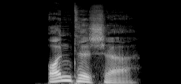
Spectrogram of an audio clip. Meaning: inflection of ontisch: 1. strong/mixed nominative masculine singular 2. strong genitive/dative feminine singular 3. strong genitive plural
- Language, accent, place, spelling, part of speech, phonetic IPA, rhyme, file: German, Germany, Berlin, ontischer, adjective, [ˈɔntɪʃɐ], -ɔntɪʃɐ, De-ontischer.ogg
